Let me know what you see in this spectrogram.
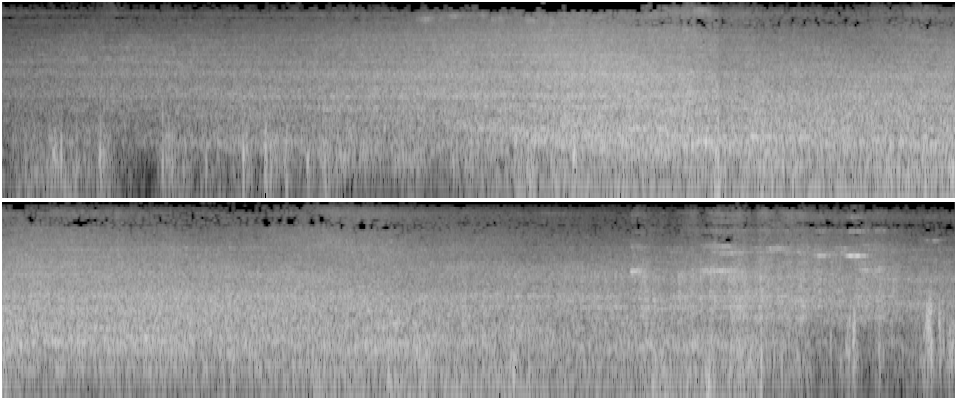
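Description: Diesel railcar running past along a station platform: the engine and the wheels on the rails build up over about six seconds, stay loud, then fade away.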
